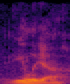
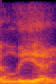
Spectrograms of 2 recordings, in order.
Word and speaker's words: Ilia: And then, honestly, I don't have much until we get to Elia. However, I never say her name right. I think it's Ilia. That's Ilea. Ilea, you're right. It is Ilea.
